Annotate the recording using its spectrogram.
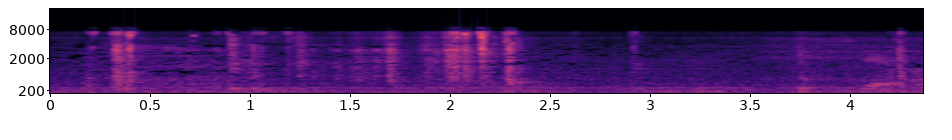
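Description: A few light metallic clicks and rubbing as a small wrench works the brass compression nut on the autoclave's temperature gauge fitting, refitting the gauge.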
